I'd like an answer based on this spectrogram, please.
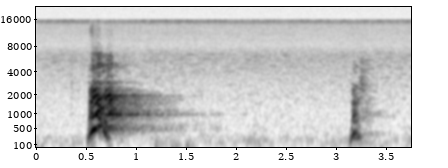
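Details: Rhodesian Ridgeback defending territory, giving one loud, harsh bark that rings out and decays slowly, then a second shorter bark about two and a half seconds later, otherwise quiet.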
